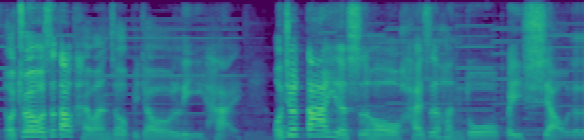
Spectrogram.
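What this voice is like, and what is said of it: Slight foreign accent in Mandarin. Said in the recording (Chinese): “你中文讲的很好……就是一点点口音”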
